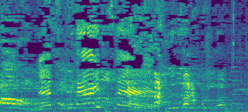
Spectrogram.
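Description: Several people's voices chattering and calling out over each other, untranscribed.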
